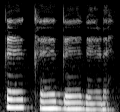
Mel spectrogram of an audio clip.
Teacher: इनका उच्चारण स्थान कोमल तालु कंठ से ऊपर का स्थान है। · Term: कंठे व्यंजन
